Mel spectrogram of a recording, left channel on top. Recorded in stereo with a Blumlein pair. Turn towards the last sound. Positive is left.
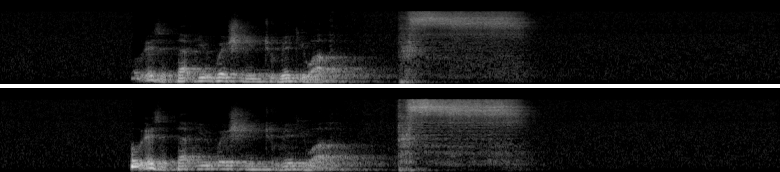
turn(degrees=-60)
